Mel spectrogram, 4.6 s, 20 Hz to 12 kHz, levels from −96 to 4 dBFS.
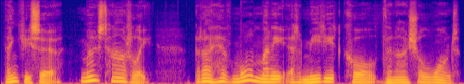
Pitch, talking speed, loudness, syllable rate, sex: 125 Hz, 220 wpm, -15 LUFS, 5.7 syllables/s, male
